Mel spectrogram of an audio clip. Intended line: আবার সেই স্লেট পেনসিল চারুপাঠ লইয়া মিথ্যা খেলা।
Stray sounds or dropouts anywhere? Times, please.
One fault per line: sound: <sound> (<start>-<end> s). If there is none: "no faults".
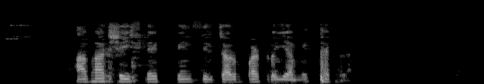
no faults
